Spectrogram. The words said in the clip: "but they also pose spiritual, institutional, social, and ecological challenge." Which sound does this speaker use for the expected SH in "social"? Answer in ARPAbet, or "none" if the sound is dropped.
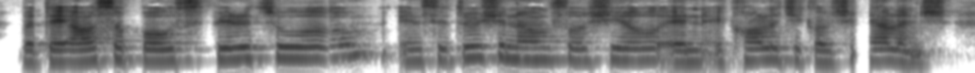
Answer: SH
